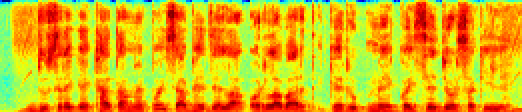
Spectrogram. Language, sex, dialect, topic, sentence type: Bhojpuri, male, Southern / Standard, banking, question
